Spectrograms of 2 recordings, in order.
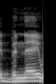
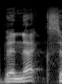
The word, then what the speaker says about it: Beineix: The film is directed by Jean Jacques I'm going to say Benet, which is not it, but it's like Benex, or B E I N E I X.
